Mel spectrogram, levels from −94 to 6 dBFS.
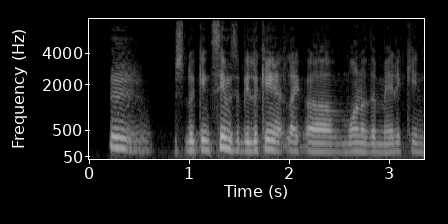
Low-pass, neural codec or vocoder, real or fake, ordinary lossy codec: none; codec, 16 kHz, 0.4 kbps, LongCat-Audio-Codec; fake; none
